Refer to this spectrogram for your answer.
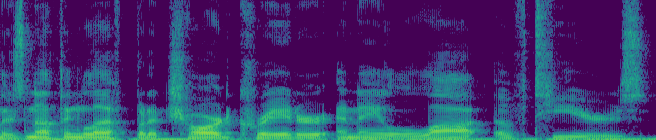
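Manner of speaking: ordinary talk, nothing marked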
